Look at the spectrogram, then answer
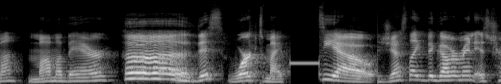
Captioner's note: beep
